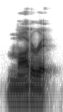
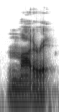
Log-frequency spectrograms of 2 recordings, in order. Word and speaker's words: moderate: it's not a verb moderate with the short sound moderate moderate means in the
